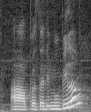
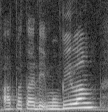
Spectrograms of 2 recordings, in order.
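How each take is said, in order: First: It is said in an irritated, emotional tone. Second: It is said in a calm, polite tone. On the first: The speaker is annoyed and challenging the other person. "itu kayak emosi begitu" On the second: A sincere, respectful question about what was said. "itu kan sopan gitu"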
